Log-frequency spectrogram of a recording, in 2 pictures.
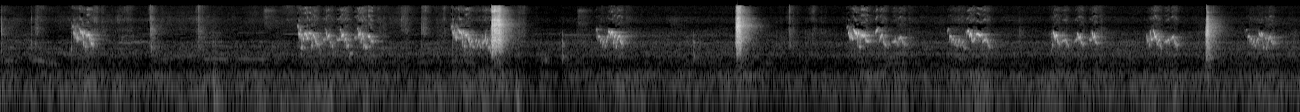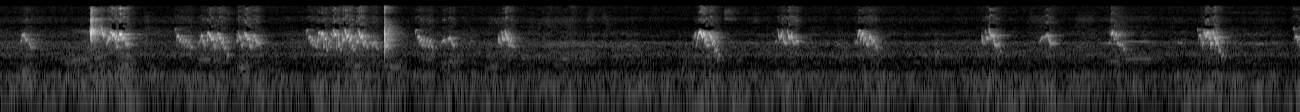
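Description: Caged pet bird chirping: many short, high chirps, about one or two a second, with a few sharp clicks among them.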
